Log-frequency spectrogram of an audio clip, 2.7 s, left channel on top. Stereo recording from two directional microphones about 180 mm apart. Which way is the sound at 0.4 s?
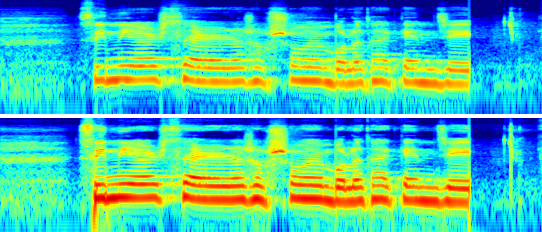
50° right (ahead or behind).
